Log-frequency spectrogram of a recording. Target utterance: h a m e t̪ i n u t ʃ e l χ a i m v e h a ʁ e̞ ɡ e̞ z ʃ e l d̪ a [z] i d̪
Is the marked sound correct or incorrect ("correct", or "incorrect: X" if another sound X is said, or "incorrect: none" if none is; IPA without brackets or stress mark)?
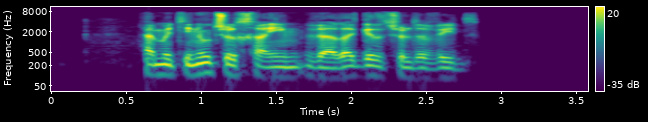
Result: incorrect: v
